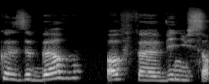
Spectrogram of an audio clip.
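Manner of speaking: English with a French accent. French speaker presenting a face mask, saying its English name, French-accented English. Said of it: "désolé pour mon accent anglais".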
